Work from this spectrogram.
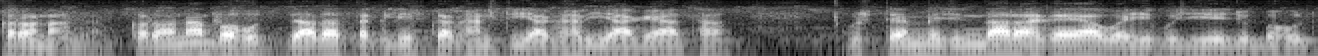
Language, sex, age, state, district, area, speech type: Hindi, male, 45-60, Bihar, Muzaffarpur, rural, spontaneous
